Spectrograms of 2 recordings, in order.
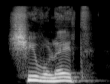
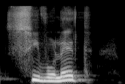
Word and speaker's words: Shibolet: Si él respondía que no, entonces le decían, ahora pues di Shibolet. Y si decían Sibolet, porque no podían pronunciarlo correctamente,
